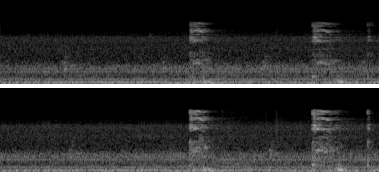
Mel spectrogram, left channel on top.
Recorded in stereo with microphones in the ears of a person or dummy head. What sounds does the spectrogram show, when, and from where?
1.9 s a cough: 50° right (ahead or behind), 1.0 m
